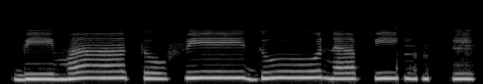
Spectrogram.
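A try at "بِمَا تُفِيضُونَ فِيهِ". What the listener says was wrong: Bukan fihi. Jika dihentikan, fih. Menjadi matarid lisukun.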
